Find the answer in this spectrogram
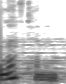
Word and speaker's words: lieutenant: He was a lieutenant, although English don't pronounce it that way, do we? He was a left tenant, assistant to the superintendent,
